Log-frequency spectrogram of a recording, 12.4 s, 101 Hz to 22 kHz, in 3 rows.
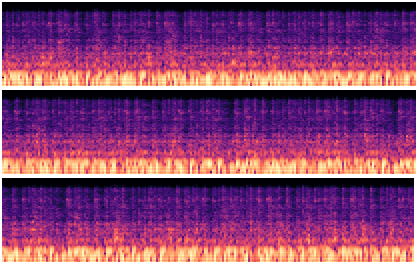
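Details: Turbocharged Ford flathead V8 at first startup after running out of fuel: loud, dense low rumble with a lumpy, uneven beat; runs rough and still needs more ignition timing and tuning, possibly fresh E85 fuel.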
